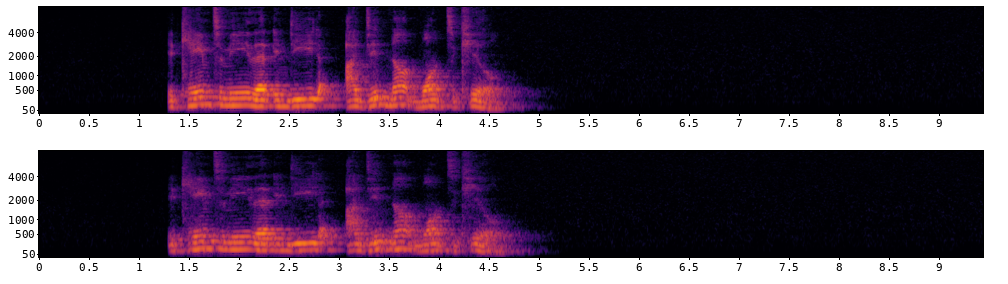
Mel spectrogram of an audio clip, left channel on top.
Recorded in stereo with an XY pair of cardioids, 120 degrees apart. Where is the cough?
I don't hear a cough.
